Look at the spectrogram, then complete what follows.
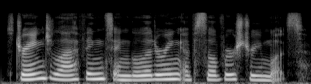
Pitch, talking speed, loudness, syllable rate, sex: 230 Hz, 135 wpm, -16 LUFS, 4.4 syllables/s, female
